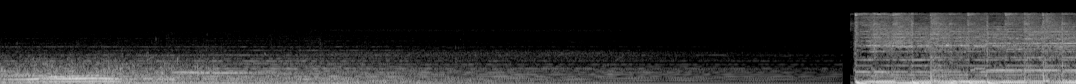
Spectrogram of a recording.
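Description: Low, drawn-out whale calls moan and warble, slowly fading over several seconds before being abruptly cut off by a sudden, much louder burst of dense sound.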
